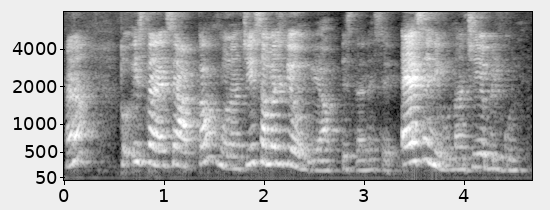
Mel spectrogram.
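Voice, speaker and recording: High-pitched lady teacher explaining stuff, chatty and repetitive, roomy echo. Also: lively intonation, fairly quick. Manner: chatty, repeats points, addresses viewers as friends. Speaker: exam coaching teacher. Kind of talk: casual classroom-style explainer.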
